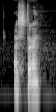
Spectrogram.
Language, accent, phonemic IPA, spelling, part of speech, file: French, Canada, /as.tʁɛ̃/, astreint, verb / adjective, LL-Q150 (fra)-astreint.wav
- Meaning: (verb) 1. past participle of astreindre 2. third-person singular present indicative of astreindre; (adjective) constrained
